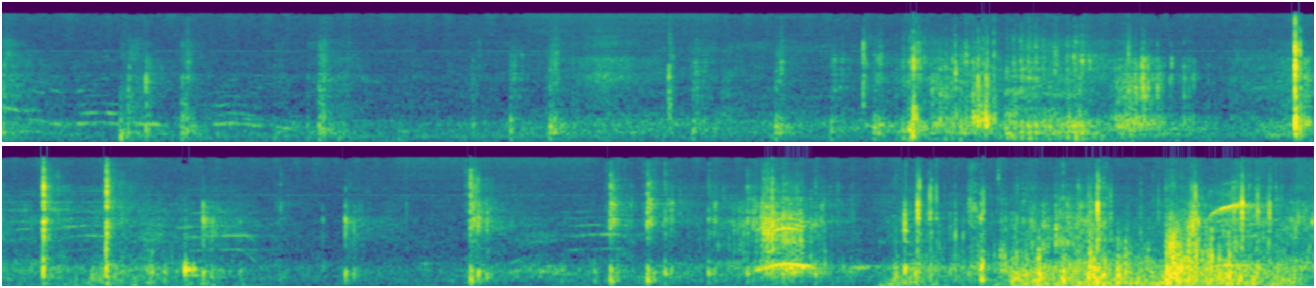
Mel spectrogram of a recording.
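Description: Scattered sharp pops of paintball markers firing, several in quick succession in the middle, with faint distant shouting. A louder rustling noise comes near the end.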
